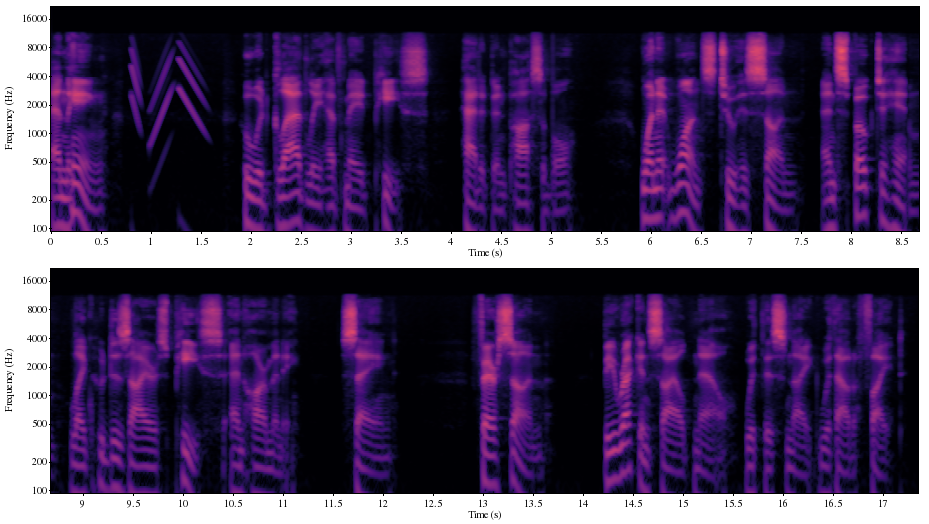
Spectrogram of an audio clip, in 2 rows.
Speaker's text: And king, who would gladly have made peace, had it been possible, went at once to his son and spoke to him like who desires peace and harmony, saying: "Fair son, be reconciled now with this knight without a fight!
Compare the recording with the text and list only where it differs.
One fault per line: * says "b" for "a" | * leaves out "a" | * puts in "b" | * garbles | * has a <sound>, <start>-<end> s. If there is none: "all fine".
* has a chirp, 0.8-1.6 s
* has a dropout, 8.5-8.6 s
